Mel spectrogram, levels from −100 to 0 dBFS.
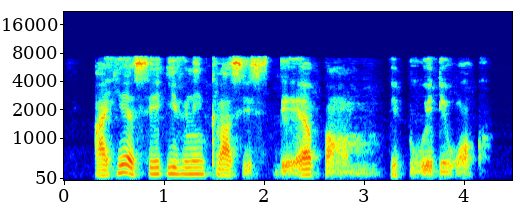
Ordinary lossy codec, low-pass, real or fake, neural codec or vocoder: none; 7.2 kHz; fake; vocoder, 22.05 kHz, 80 mel bands, HiFi-GAN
